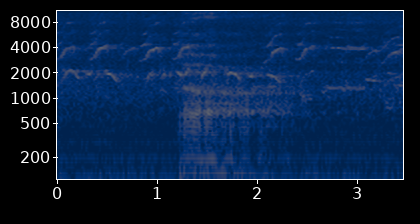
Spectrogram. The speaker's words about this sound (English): I'm thankful for the bird song. Listen to that.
